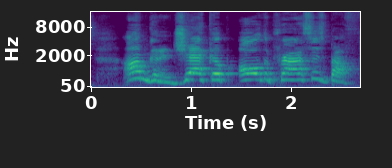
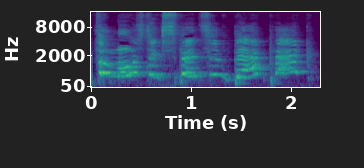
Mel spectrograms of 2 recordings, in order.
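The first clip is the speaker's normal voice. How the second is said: much higher, squeaky disbelief; squeaky shocked voice; 12 semitones higher than usual. Acted. Other character repeats the request.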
